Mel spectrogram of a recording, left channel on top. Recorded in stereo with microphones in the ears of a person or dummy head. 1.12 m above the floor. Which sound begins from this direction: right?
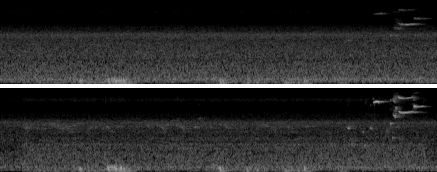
A bird, at 0.2 s.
